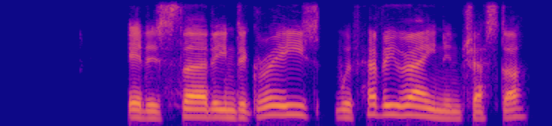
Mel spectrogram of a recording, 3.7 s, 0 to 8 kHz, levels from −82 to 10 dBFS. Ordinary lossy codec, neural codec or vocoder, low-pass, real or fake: Opus, 16 kbps; none; 7.2 kHz; real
